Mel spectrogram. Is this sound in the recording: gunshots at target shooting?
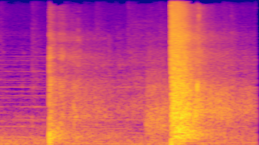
yes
